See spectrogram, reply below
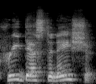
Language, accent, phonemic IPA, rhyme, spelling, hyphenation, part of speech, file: English, US, /pɹi.dɛs.tɪˈneɪ.ʃən/, -eɪʃən, predestination, pre‧des‧ti‧na‧tion, noun, En-us-predestination.ogg
- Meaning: 1. The doctrine that everything has been foreordained by God or by fate 2. The doctrine that certain people have been elected for salvation, and sometimes also that others are destined for reprobation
